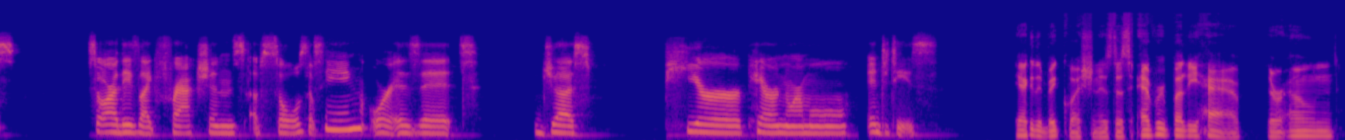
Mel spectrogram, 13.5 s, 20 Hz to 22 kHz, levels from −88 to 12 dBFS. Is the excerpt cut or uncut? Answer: cut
